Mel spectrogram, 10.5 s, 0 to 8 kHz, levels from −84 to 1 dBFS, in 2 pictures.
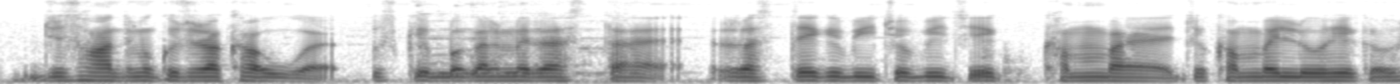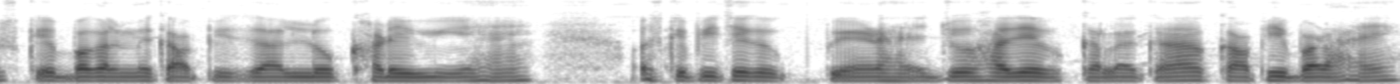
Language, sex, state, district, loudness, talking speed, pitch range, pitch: Hindi, male, Bihar, Saran, -28 LUFS, 255 wpm, 135-140 Hz, 135 Hz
